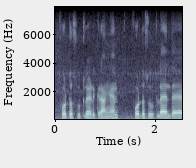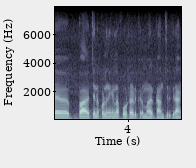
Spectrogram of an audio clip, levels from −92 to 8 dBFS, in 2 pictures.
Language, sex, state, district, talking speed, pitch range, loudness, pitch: Tamil, male, Tamil Nadu, Nilgiris, 155 wpm, 130-145 Hz, -18 LUFS, 135 Hz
